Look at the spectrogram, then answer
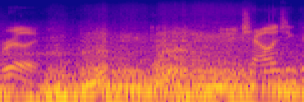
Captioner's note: engine revving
